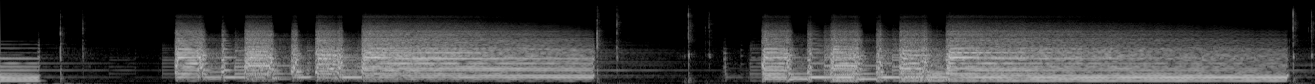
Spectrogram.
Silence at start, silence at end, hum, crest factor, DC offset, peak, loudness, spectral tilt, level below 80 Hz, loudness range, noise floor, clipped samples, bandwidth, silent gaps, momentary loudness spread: 0 s; 0.15 s; none; 14 dB; under 0.1%; -6 dBFS; -19 LUFS; -5 dB/octave; -68 dBFS; 5 LU; -56 dBFS; under 0.1%; 13 kHz; none; 8 LU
